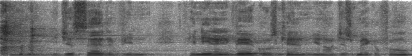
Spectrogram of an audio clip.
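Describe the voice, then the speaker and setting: A man at medium pitch in a monotone, flat delivery and a fairly quick pace, with audible room echo and noticeable background noise. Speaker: council member. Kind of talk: council meeting discussion. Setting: council chambers. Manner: too quiet for the room.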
